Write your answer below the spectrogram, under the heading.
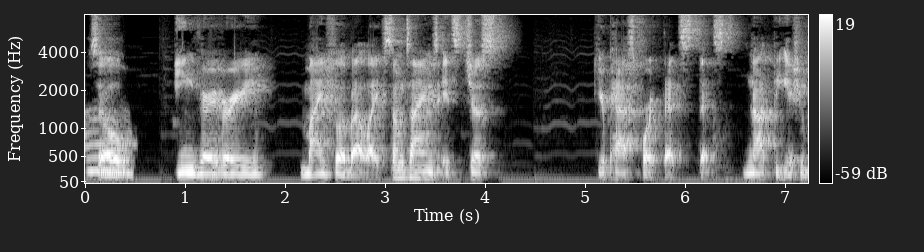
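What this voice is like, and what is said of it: North American accent. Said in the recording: “my accent sounds North American”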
